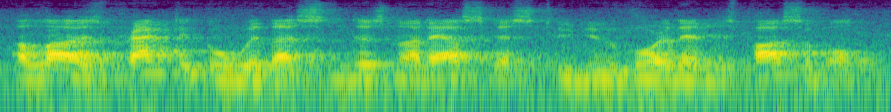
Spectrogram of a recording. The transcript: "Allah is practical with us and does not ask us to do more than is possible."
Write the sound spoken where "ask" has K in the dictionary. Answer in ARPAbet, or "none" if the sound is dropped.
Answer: K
